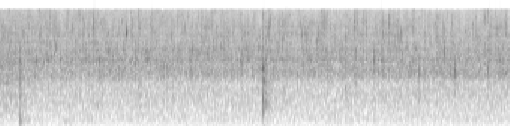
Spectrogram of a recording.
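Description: Apples grilling on a barbecue give off a steady, moderately loud sizzle and fine crackle throughout, with a few small pops and one sharper tick partway through, with no talking.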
